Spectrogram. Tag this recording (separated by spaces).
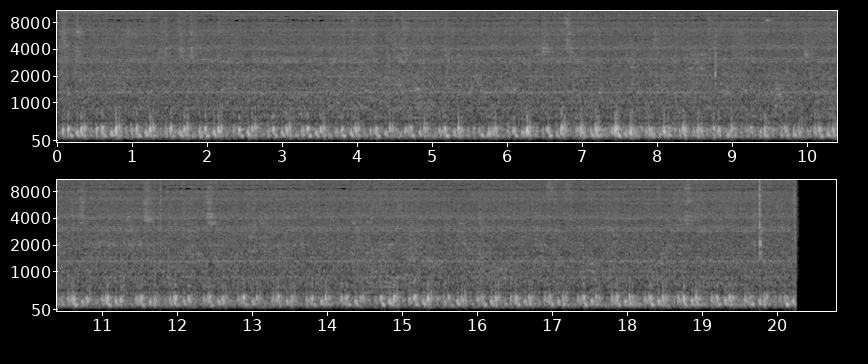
monitor Baby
